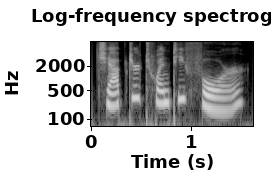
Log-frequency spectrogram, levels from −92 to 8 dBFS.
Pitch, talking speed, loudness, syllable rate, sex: 230 Hz, 110 wpm, -16 LUFS, 3.4 syllables/s, female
